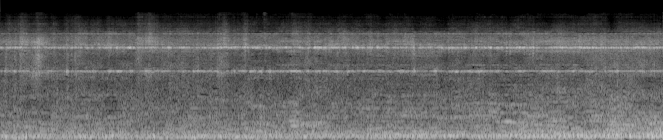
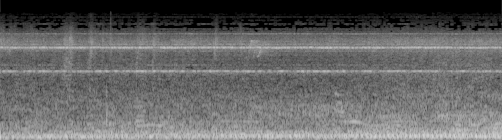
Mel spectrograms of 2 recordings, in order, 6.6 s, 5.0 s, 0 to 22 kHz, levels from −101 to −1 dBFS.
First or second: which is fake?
first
